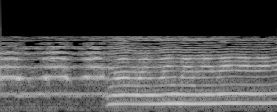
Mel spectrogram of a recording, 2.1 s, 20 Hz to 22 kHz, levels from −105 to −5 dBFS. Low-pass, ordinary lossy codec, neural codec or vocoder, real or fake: 7.2 kHz; MP3, 24 kbps; codec, 16 kHz, 2 kbps, FunCodec, trained on Chinese and English, 25 frames a second; fake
